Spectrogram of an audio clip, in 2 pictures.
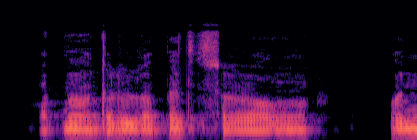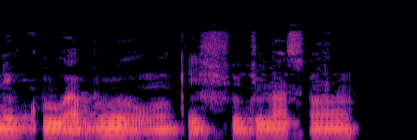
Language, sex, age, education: Yoruba, male, 30-45, secondary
